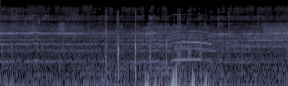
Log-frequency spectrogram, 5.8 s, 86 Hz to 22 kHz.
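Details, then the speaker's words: 55mm EDF A-10 RC jet, two motors on a single ESC, 3S 1300mAh 40C LiPo: high fan whine with wavering, beating tones, an uneven warble as throttle changes; owner suspects the single ESC driving both motors. "it uh kind of makes a warbling noise I'm not sure if that's due to the ESC or what"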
